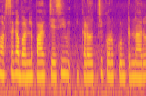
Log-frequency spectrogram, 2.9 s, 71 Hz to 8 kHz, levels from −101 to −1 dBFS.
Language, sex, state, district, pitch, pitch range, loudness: Telugu, male, Andhra Pradesh, Chittoor, 190 Hz, 185-200 Hz, -17 LUFS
